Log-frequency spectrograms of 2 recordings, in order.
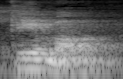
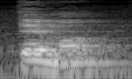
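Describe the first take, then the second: No difference in how they are said.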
